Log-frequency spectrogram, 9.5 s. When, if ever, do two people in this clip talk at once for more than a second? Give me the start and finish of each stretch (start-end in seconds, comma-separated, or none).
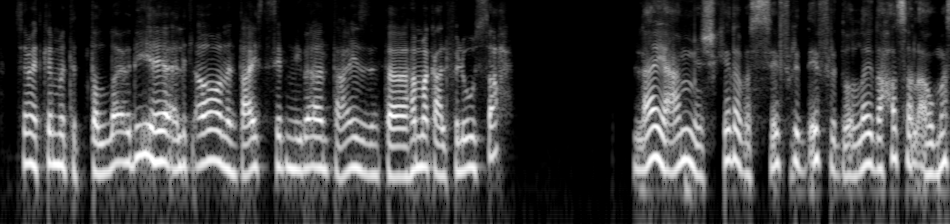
none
